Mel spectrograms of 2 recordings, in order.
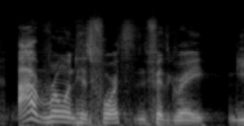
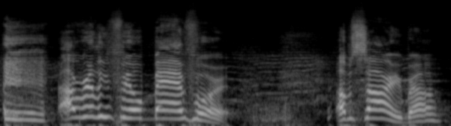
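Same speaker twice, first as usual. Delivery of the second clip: emotional apology; 10 semitones higher, 5 dB louder, much slower than usual. Real, not acted. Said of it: "See, I'm getting all emotional".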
